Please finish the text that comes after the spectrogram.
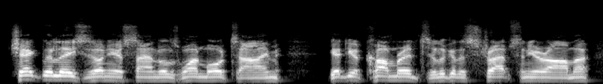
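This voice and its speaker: A man's voice: medium pitch, steady tone, fast, sharp tone, no echo, lo-fi sound, pitched above the performer's own voice, natural voice. A man voicing a battle-hungry Roman centurion, bellowing rousing orders to his soldiers in an audiobook.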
